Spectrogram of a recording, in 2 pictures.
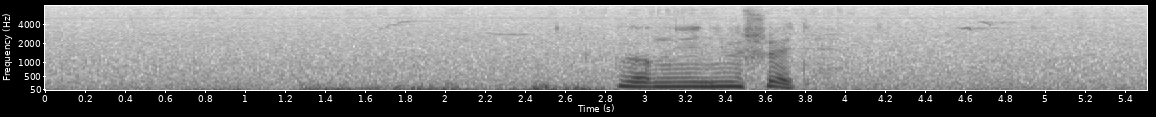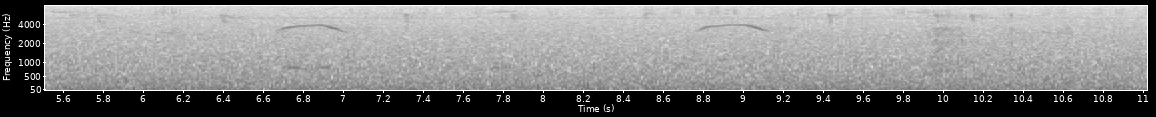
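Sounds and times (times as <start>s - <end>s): outdoor hiss: 0.0s - 11.0s
faint high bird chirps: 1.6s - 2.7s, 4.0s - 10.3s.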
